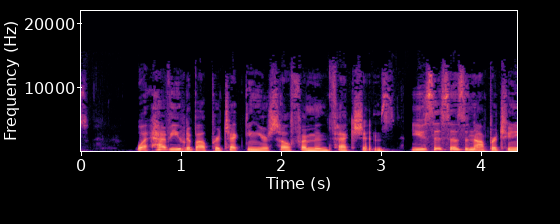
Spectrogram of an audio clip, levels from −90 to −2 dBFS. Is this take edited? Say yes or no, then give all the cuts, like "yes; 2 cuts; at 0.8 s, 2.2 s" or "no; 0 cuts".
yes; 2 cuts; at 1.0 s, 3.2 s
